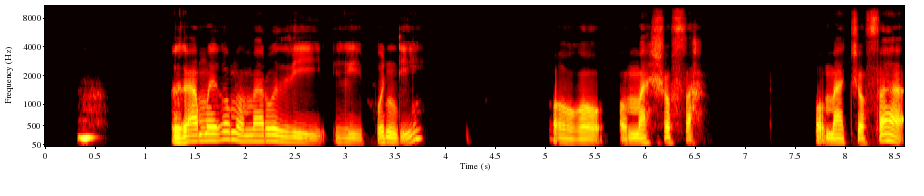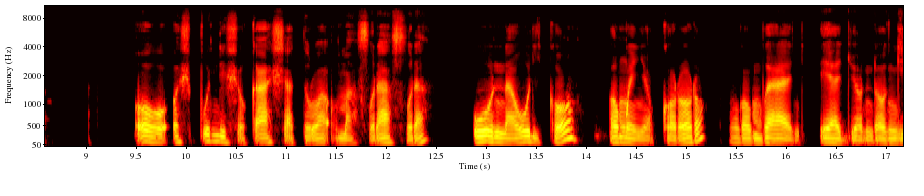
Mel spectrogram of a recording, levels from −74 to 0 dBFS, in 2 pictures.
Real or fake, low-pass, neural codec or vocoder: fake; 9.9 kHz; vocoder, 44.1 kHz, 128 mel bands every 512 samples, BigVGAN v2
